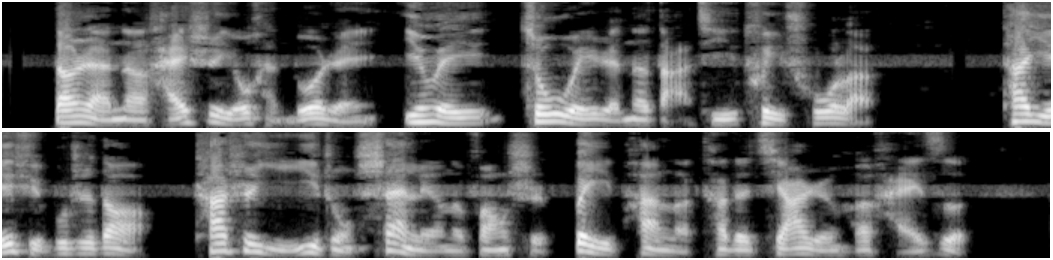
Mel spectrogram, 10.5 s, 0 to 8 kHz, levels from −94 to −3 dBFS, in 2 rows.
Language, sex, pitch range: Chinese, male, 125-185 Hz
